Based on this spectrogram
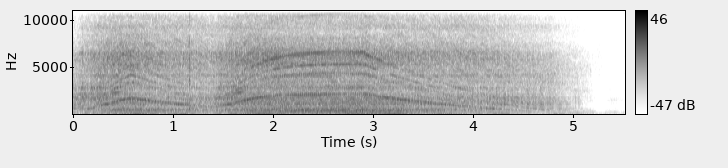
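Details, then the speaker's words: Bosch 240 V demolition hammer: motor spins up with a clean rising whine and coasts down but no hammer beat; no hammer action, gearing sounds a little free, possibly needs a service. "I was going to say it sounds gear up in here. It's not going to be good news. Might just need a service if it's got no hammer."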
